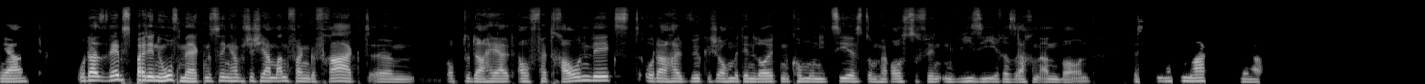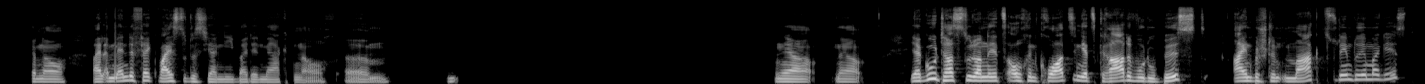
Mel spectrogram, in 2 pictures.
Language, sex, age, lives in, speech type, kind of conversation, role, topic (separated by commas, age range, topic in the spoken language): German, male, 25-29, Germany, conversation, podcast, host, Was bedeutet es für dich, regional und saisonal zu kochen?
